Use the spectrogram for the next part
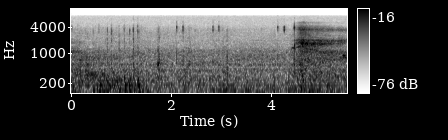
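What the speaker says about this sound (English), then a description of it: "Type in my email." Email address being typed on a computer keyboard, faint scattered key taps over a steady low hum and room noise, with a soft breath near the end.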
